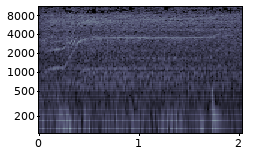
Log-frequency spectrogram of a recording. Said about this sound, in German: In 50 Metern Höhe wird gebohrt, gehämmert und geschnitten.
